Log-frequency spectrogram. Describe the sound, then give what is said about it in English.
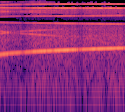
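An electronic siren tone slowly rises in pitch like an approaching police car, a car alarm's synthetic wail, steady and fairly loud with no talking. “Here's a few examples of some that didn't quite make the cut. The inbound police car.”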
